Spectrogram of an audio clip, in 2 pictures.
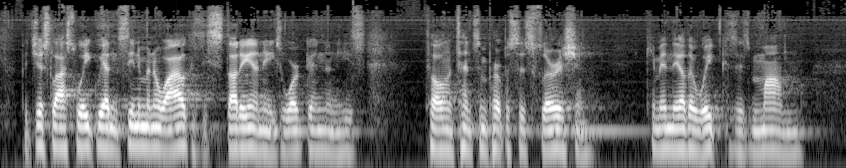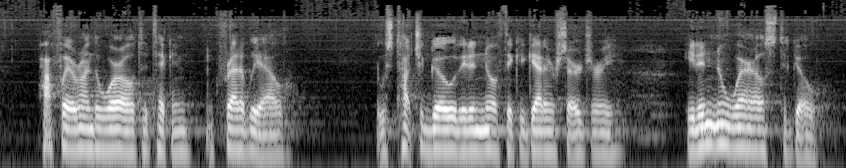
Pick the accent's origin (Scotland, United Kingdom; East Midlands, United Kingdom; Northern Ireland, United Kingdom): Northern Ireland, United Kingdom; Ballymena; I grew up just outside Ballymena. You might have noticed that from how I said the word stone.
